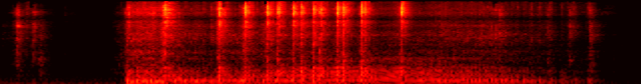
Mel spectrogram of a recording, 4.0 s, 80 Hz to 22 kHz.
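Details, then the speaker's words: Barn-find McCulloch 1-80 chainsaw revival, first run in 30-40 years, with no muffler and a correct carburetor fitted. The two-stroke catches and runs a few seconds, loud and raspy, then dies. It sounds healthy. "First run in what, 30, 40 years?"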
